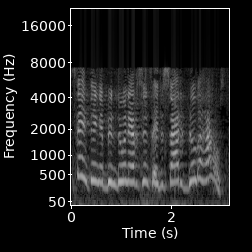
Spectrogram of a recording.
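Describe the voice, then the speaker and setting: A folksy, sassy housekeeper from a fifties radio sitcom, wry and exasperated. Her high voice moves up and down a lot on a muffled old recording. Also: animated, a little fast, a bit bright, full character voice. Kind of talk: 1950s radio situation comedy acting.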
